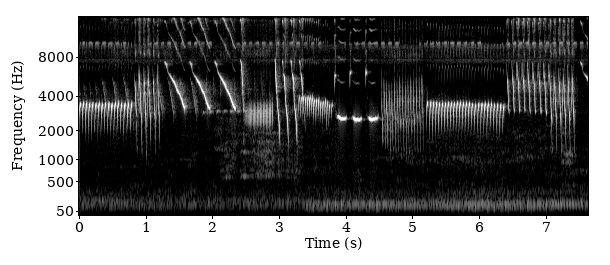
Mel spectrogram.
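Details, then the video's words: Canary in a yard sings buzzy sustained trills, descending whistled slurs, three short piping notes, and bursts of rapid clicking repetition in a varied, nonstop sequence. "KICAU BURUNG KENARI"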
